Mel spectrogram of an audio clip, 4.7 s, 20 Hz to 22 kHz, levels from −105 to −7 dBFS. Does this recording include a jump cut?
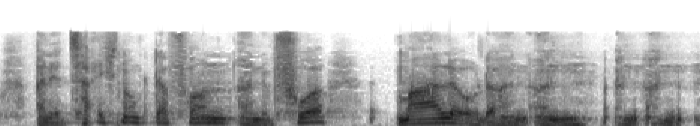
no; 0 cuts

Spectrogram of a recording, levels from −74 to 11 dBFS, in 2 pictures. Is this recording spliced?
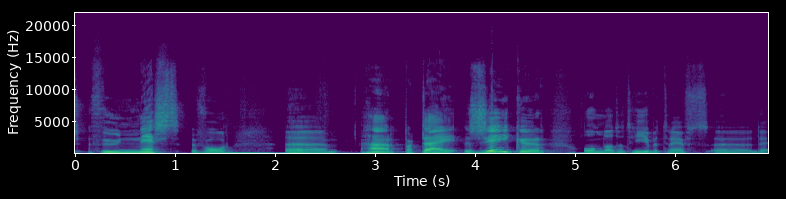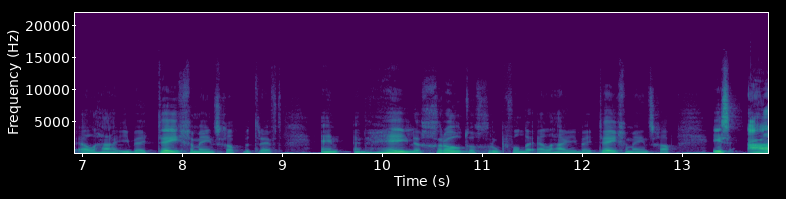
yes; 1 cut; at 9.7 s

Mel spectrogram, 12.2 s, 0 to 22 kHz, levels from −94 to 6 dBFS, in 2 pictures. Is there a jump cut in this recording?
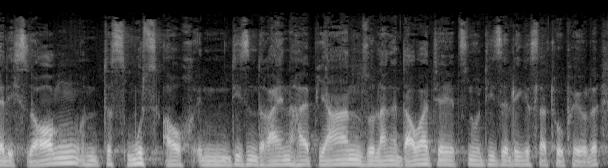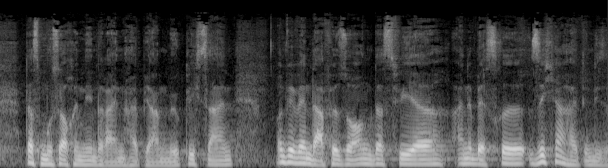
no; 0 cuts

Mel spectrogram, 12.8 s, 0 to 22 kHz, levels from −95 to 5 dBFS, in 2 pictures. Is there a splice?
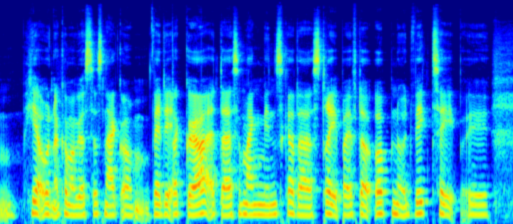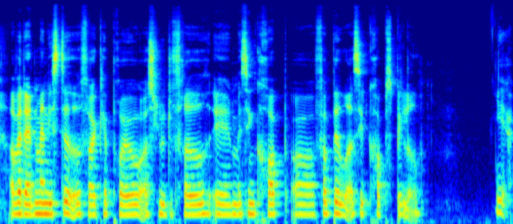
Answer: yes; 1 cut; at 2.1 s

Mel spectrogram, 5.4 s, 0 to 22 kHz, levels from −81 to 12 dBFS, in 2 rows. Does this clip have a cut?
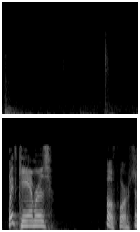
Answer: no; 0 cuts

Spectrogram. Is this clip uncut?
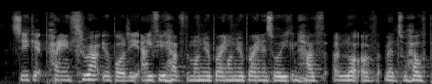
no; 2 cuts; at 1.5 s, 2.3 s

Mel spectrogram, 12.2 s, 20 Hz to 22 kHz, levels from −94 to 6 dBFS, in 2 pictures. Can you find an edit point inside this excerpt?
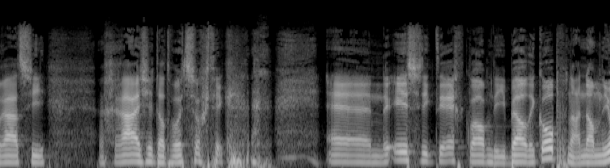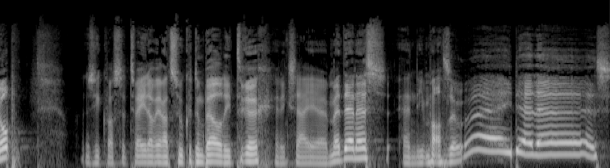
no; 0 cuts

